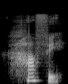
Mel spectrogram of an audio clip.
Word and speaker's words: hafi: when using the word have though by itself it sometimes loses the ve ending and it's pronounced ha so for example so in conversation we usually marry ha with FEI and at full speed it becomes happy so whenever you hear the heavily used hafi it means have to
